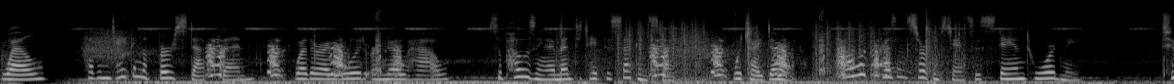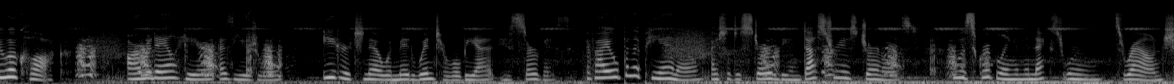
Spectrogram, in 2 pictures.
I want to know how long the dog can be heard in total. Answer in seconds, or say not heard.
9 s.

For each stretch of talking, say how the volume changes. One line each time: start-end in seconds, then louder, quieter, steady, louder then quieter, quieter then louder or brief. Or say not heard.
0.0-10.8 steady
11.6-23.4 steady.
